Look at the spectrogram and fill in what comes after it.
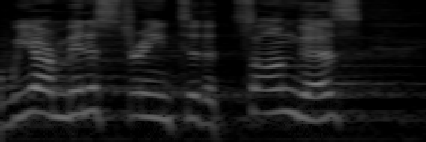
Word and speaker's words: Tsongas: It's not the Tongas. The Tongas are another people group in Zambia. We are ministering to the Tsongas. So think of the last syllable in cats, and that's the sound you put at the beginning, the Tsongas in rural South Africa.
